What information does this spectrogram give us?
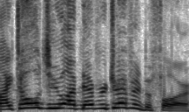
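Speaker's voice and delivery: put-on nice British accent, pitched way up. Quoting a woman who had never driven before, in a British accent. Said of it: "in a nice British accent".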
